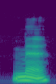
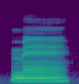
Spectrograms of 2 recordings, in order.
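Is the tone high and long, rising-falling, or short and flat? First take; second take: rising-falling; high long. First: The vowel is short, rising then falling. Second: The vowel is long, high and level. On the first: "the short, rising, falling tone" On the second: "the long, high, flat tone"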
